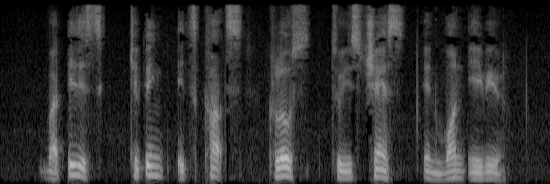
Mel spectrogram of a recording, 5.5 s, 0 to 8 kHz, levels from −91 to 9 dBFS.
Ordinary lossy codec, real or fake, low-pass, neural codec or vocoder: MP3, 32 kbps; fake; 7.2 kHz; codec, 16 kHz, 0.8 kbps, ZipCodec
